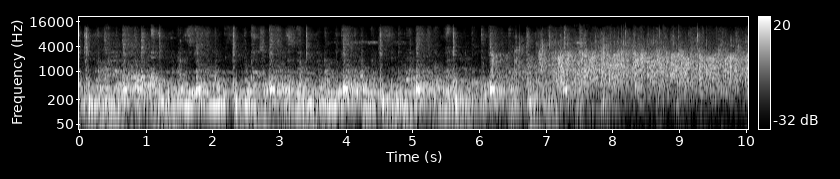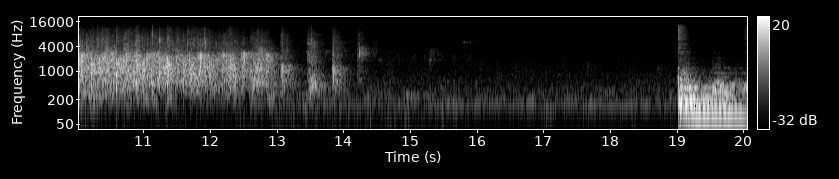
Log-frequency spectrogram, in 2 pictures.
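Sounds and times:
audience applauding: 6.2s - 14.5s.

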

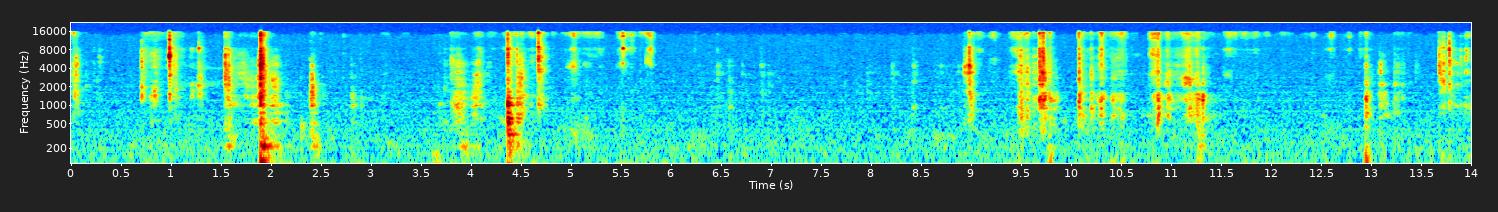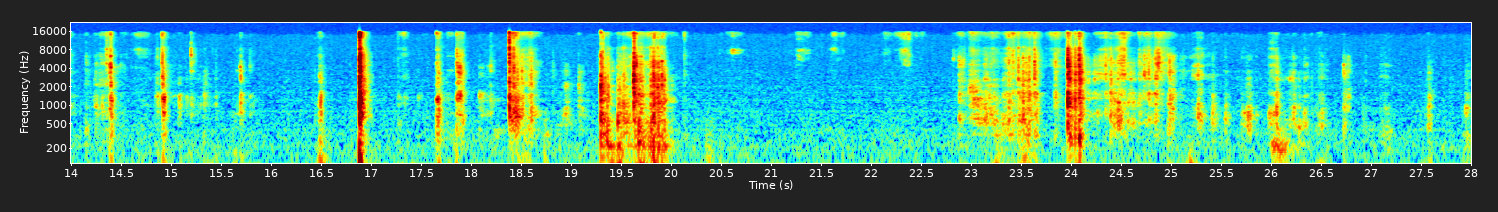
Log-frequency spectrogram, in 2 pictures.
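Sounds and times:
plastic toy parts clicking and scraping: 8.9s - 11.4s, 22.9s - 26.9s.

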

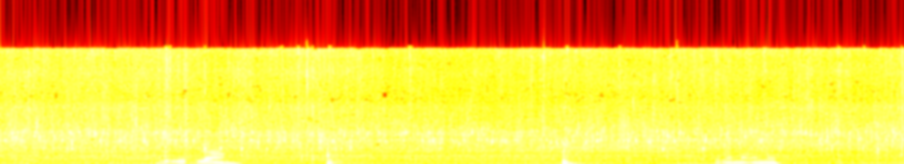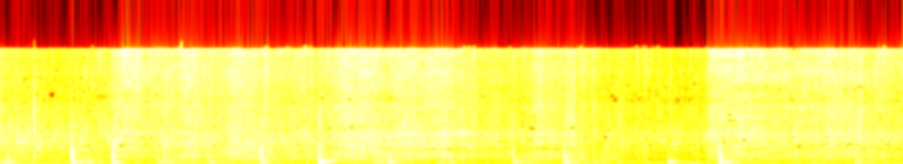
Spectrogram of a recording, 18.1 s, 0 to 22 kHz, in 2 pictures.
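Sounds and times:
chicken and onions sizzling in oil: 0.0s - 18.0s
wooden spatula scraping pan: 9.0s - 17.9s.

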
